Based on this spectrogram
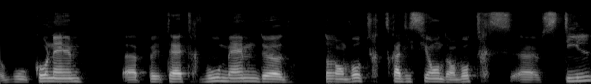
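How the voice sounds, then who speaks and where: A man with a non-native accent speaks at a very slow pace, his pitch fairly high with ordinary pitch variation. The recording is very clean with a silent background and a dry, close sound with no echo. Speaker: pianist and composer. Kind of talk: lecture. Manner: halting, many hesitations.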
